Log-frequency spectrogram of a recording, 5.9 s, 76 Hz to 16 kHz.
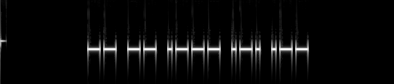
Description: Morse code, heard as a keyed tone, about 20 wpm, 700 Hz. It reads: MMJRW
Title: Code Groups - 5 Letters - 20wpm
